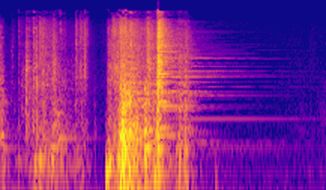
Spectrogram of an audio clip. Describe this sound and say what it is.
Moving objects and crash
chaotic, clatter, crash, objects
